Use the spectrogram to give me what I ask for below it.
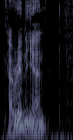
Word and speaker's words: Caribbean: into four syllables and some people choose to emphasize the second I choose to emphasize the third yeah yeah parody on carbon all right people who choose to say Caribbean using that mode of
